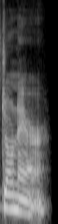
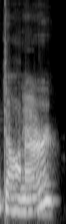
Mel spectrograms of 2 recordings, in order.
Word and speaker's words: donair: Yeah, I've been told it's donair. Yeah. No. I'm not saying doner. That's wrong.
